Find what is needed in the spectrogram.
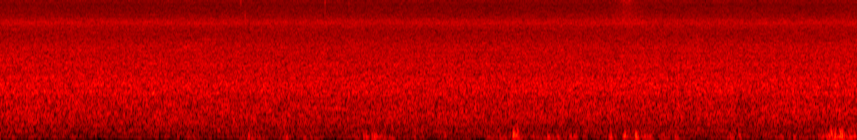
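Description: A pause in speech: steady background hiss with a few soft, short low bumps on the microphone.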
